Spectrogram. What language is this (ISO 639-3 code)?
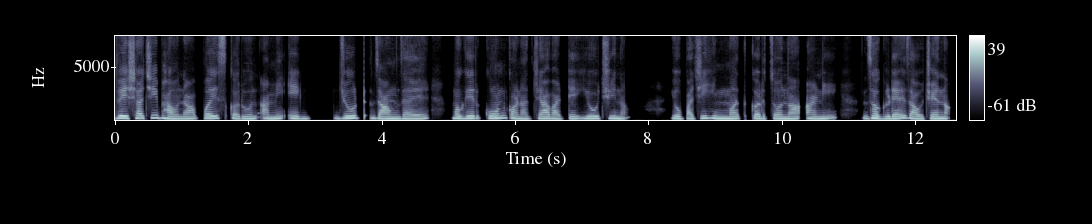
kok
